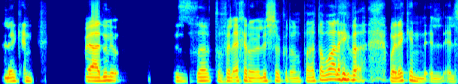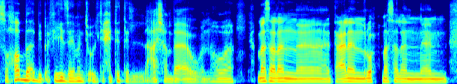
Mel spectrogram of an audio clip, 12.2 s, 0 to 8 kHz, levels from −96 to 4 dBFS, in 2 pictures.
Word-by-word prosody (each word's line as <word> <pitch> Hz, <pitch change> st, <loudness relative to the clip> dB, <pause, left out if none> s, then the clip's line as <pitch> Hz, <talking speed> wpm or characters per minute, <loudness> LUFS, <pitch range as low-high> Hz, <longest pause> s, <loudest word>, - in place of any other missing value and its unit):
لكن 120 Hz, +1 st, 0 dB, 0.7 s
بيقعدوني 130 Hz, +1 st, +7 dB
و 130 Hz, 0 st, -4 dB, 0.7 s
بالضبط، 125 Hz, +2 st, -2 dB
وفي 125 Hz, 0 st, -3 dB
الآخر 120 Hz, +2 st, +3 dB
ما 115 Hz, -, +2 dB
يقوليش 115 Hz, +3 st, +1 dB
شكرًا. 115 Hz, -4 st, -3 dB
طب، 125 Hz, +6 st, 0 dB
وعلى 180 Hz, 0 st, +7 dB
إيه 180 Hz, -2 st, +8 dB
بقى. 165 Hz, 0 st, +3 dB, 0.3 s
ولكن 120 Hz, -1 st, +3 dB
ال 100 Hz, 0 st, -8 dB
الصحاب 160 Hz, +11 st, -2 dB
بقى 145 Hz, -2 st, +1 dB
بيبقى 110 Hz, -5 st, -7 dB
في، 130 Hz, -1 st, -1 dB
زي 115 Hz, -1 st, -3 dB
ما 120 Hz, -, -3 dB
أنتِ 115 Hz, -, -7 dB
قلتِ -, -, -9 dB
حتة -, -, -4 dB
العشم 95 Hz, +1 st, -7 dB
بقى 95 Hz, 0 st, -4 dB
وإن 95 Hz, +1 st, -13 dB
هو، 100 Hz, 0 st, -7 dB, 0.3 s
مثلًا 100 Hz, -3 st, 0 dB
تعالَ 95 Hz, +2 st, +1 dB, 0.2 s
نروح 110 Hz, +2 st, 0 dB
مثلًا 105 Hz, -1 st, -3 dB
ن 95 Hz, 0 st, -2 dB, 0.2 s
ن -, -, -10 dB
110 Hz, 165 wpm, -25 LUFS, 100-125 Hz, 0.7 s, إيه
